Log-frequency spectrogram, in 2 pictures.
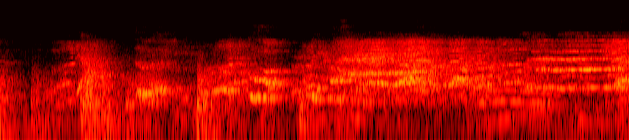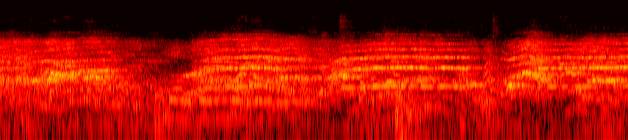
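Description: Young women wrestlers shout and yell in a wrestling ring.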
